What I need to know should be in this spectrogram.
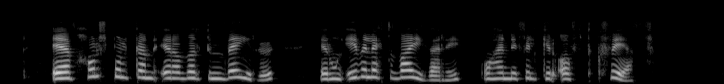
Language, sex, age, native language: Icelandic, female, 40-49, Icelandic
